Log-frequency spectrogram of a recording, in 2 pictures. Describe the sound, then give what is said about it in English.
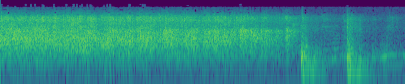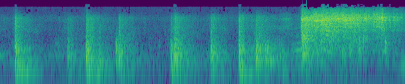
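A hall mirror slips from a hand and shatters: a long, loud burst of breaking glass, then many scattered sharp impacts and falling fragments, ending in another bright crash. “I was just cleaning the mirror in the hall, kiddo. Slipped out of my hand.”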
